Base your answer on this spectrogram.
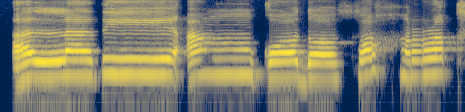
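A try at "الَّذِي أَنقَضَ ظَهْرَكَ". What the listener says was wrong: Lumayan, belum zahrak, zo-nya belum ya, yang keduanya. Harusnya gini, lihat ya. Alladzi anqadha zahrak. Qadha zahrak. Alladzi anqadha zahrak.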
